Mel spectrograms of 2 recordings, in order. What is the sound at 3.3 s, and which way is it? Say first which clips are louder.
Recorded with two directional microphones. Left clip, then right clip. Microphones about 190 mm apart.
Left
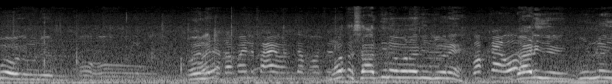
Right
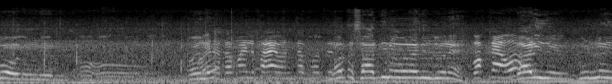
Speech: left 3 dB; 15° left (ahead or behind).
